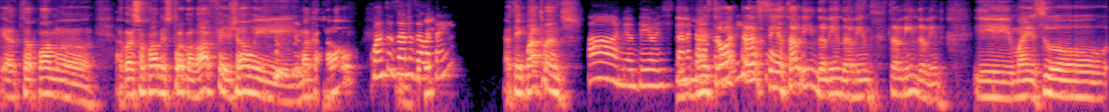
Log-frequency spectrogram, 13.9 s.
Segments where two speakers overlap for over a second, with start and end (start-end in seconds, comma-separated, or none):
8.5-10.0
